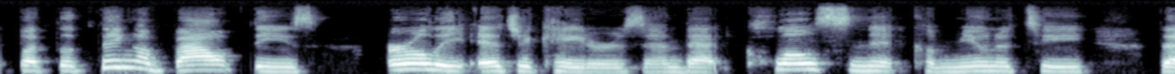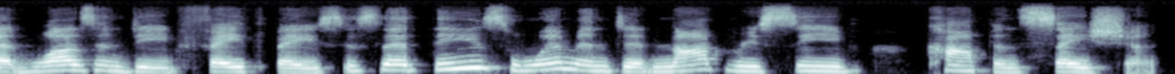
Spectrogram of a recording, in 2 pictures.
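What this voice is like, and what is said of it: Southern Midwestern accent. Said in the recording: “it's a Southern Midwestern accent ... I have a Southern Midwestern accent”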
